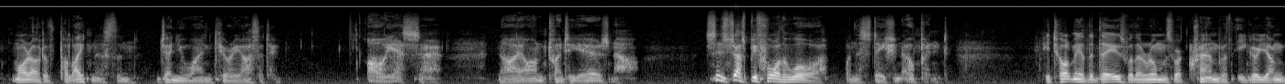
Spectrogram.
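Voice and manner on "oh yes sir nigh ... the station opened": put-on low and humble, an old steward tending the fire; old mess steward. Elderly mess steward tending the fire for the pilot, lower and humble.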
